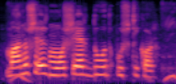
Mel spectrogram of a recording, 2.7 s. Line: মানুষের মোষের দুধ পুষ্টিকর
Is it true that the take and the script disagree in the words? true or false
false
